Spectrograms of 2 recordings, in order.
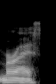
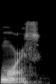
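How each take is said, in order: First: The name is said as spelled, like 'Marias'. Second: The name is said like the word 'Morris'. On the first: The speaker calls it wrong. "Killing me with that Marias" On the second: The speaker calls it right. "It's Morris"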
